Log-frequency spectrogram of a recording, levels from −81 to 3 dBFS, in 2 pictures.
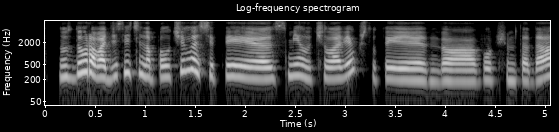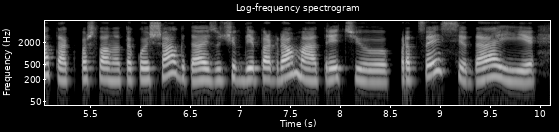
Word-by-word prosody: Ну, 235 Hz, -, -2 dB
здорово, 250 Hz, -1 st, +6 dB
действительно 265 Hz, +2 st, -2 dB
получилось. 260 Hz, +10 st, 0 dB
И -, -, -4 dB
ты 220 Hz, -4 st, +4 dB
смелый 245 Hz, +1 st, -3 dB
человек, 220 Hz, -, 0 dB
что 215 Hz, -, -11 dB
ты, 195 Hz, -2 st, +2 dB
да, 180 Hz, 0 st, +1 dB
в -, -, -10 dB
общем-то, 190 Hz, -1 st, -7 dB
да, 210 Hz, +9 st, +2 dB
так 190 Hz, -6 st, -3 dB
пошла 205 Hz, 0 st, -2 dB
на 185 Hz, -1 st, -6 dB
такой 200 Hz, +1 st, -3 dB
шаг, 235 Hz, +1 st, -1 dB
да, 190 Hz, +2 st, +2 dB
изучив 195 Hz, +3 st, -6 dB
2 205 Hz, +2 st, 0 dB
программы, 215 Hz, +1 st, +1 dB
а 185 Hz, -, -2 dB
3 195 Hz, -4 st, -3 dB
в -, -, -72 dB
процессе, 210 Hz, -, -2 dB
да. 200 Hz, +7 st, +1 dB
И, 175 Hz, -5 st, -3 dB
205 Hz, 170 wpm, -22 LUFS, 190-235 Hz, -, здорово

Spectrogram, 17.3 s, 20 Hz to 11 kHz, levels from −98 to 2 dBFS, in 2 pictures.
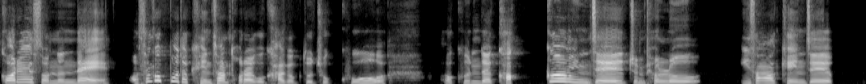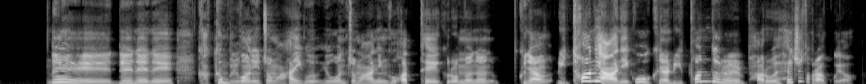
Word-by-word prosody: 꺼려했었는데 265 Hz, -, +1 dB, 0.2 s
어 -, -, -8 dB
생각보다 430 Hz, -3 st, -2 dB
괜찮더라고요 215 Hz, -2 st, -2 dB
가격도 185 Hz, +2 st, -6 dB
좋고. 225 Hz, -, -7 dB, 0.6 s
어 -, -, -8 dB
근데 240 Hz, -2 st, -4 dB
가끔 405 Hz, -1 st, +3 dB
인제 255 Hz, -6 st, +4 dB
좀 270 Hz, -, -7 dB
별로 220 Hz, -4 st, -4 dB, 0.4 s
이상하게 265 Hz, 0 st, -1 dB
인제 195 Hz, -2 st, +1 dB, 0.9 s
네. 235 Hz, -, +1 dB
네네네. 235 Hz, -8 st, +1 dB, 0.2 s
가끔 320 Hz, -5 st, -6 dB
물건이 235 Hz, +2 st, -3 dB
좀 250 Hz, -1 st, -5 dB
'아 240 Hz, +2 st, -1 dB
이건 225 Hz, -4 st, -6 dB
요건 230 Hz, +2 st, -9 dB
좀 245 Hz, -, -6 dB
아닌 195 Hz, +6 st, -2 dB
것 230 Hz, -, -11 dB
같아.' 210 Hz, -2 st, 0 dB
그러면은 195 Hz, +4 st, -4 dB, 0.3 s
그냥 235 Hz, -4 st, +3 dB
리턴이 455 Hz, -, +6 dB
아니고 365 Hz, -, +6 dB
그냥 210 Hz, -4 st, +1 dB
리펀드를 300 Hz, -, -2 dB
바로 155 Hz, -1 st, -3 dB
해 325 Hz, -, -4 dB
주더라고요. 405 Hz, -1 st, -4 dB
235 Hz, 295 characters per minute, -23 LUFS, 205-290 Hz, 0.9 s, 리턴이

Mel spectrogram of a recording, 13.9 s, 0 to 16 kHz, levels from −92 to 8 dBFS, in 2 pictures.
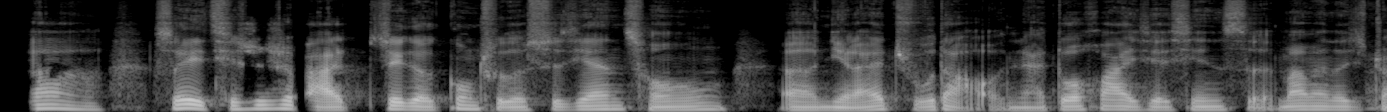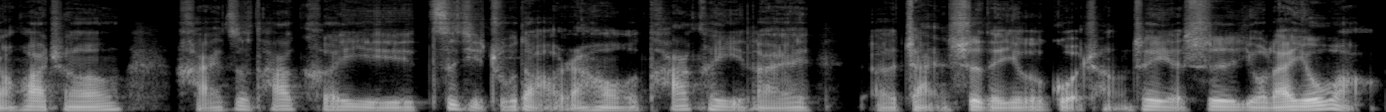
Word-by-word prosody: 啊， 120 Hz, -7 st, 0 dB, 0.2 s
所 135 Hz, -, +2 dB
以 130 Hz, -4 st, +8 dB
其 110 Hz, -, -2 dB
实 125 Hz, +3 st, +1 dB
是 125 Hz, 0 st, +3 dB
把 85 Hz, -4 st, +5 dB
这 115 Hz, -, +3 dB
个 100 Hz, -3 st, +4 dB
共 120 Hz, +2 st, 0 dB
处 -, -, -2 dB
的 90 Hz, 0 st, +3 dB
时 90 Hz, +1 st, -3 dB
间， 110 Hz, +3 st, +2 dB
从， 95 Hz, +2 st, -1 dB, 0.3 s
嗯， 85 Hz, -1 st, 0 dB
你 85 Hz, -1 st, +2 dB
来 85 Hz, +6 st, +3 dB
主 95 Hz, -3 st, -2 dB
导， -, -, -1 dB
你 80 Hz, -, -5 dB
来 80 Hz, 0 st, -3 dB
多 100 Hz, +3 st, +2 dB
花 105 Hz, +1 st, +1 dB
一 95 Hz, -, +1 dB
些 90 Hz, -1 st, -1 dB
心 95 Hz, +1 st, -2 dB
思， 90 Hz, -2 st, -6 dB
慢 100 Hz, +2 st, +2 dB
慢 100 Hz, -1 st, +1 dB
地 95 Hz, -, 0 dB
就 85 Hz, -, -11 dB
转 -, -, -1 dB
化 95 Hz, +2 st, +2 dB
成， 90 Hz, +3 st, -1 dB, 0.3 s
孩 80 Hz, +1 st, -5 dB
子 105 Hz, +6 st, -5 dB
她 105 Hz, +2 st, -3 dB
可 95 Hz, -2 st, -6 dB
以 80 Hz, -3 st, -2 dB
自 130 Hz, -, -1 dB
己 95 Hz, -8 st, -5 dB
主 -, -, -3 dB
导， -, -, -1 dB
然 80 Hz, -, -2 dB
后 80 Hz, 0 st, -2 dB
她 100 Hz, -, -3 dB
可 105 Hz, 0 st, -5 dB
以 95 Hz, -2 st, -1 dB
来， 75 Hz, +2 st, -4 dB, 0.3 s
呃， -, -, -6 dB
展 -, -, -3 dB
示 -, -, +3 dB
的 75 Hz, -, 0 dB
一 80 Hz, -, 0 dB
个 -, -, -2 dB
过 -, -, 0 dB
程， -, -, -9 dB
这 100 Hz, -, +2 dB
也 90 Hz, -1 st, 0 dB
是 95 Hz, -2 st, +2 dB
有 85 Hz, -2 st, 0 dB
来 85 Hz, +2 st, +6 dB
有 100 Hz, +2 st, +7 dB
往。 120 Hz, 0 st, +1 dB
95 Hz, 280 characters per minute, -26 LUFS, 85-105 Hz, 0.3 s, 以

